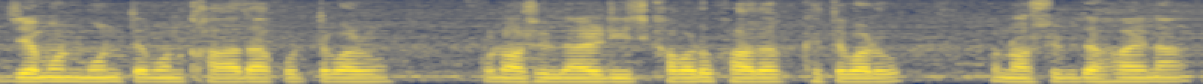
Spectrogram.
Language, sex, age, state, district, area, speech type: Bengali, male, 45-60, West Bengal, Purba Bardhaman, urban, spontaneous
